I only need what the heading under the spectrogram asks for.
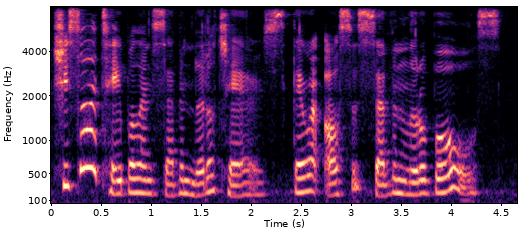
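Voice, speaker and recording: A woman's voice: mid-range voice, moderate pace. A woman reading a children's story aloud expressively, as if to young listeners. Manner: addresses young listeners with questions. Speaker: storybook reader.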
